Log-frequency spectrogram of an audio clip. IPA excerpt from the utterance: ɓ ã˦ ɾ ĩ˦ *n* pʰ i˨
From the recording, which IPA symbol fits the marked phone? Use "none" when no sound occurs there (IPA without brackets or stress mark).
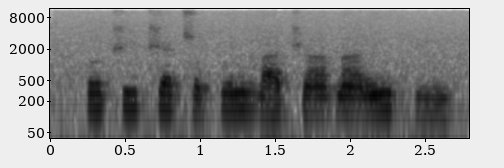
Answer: n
